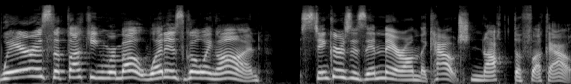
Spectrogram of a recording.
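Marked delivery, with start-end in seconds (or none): 0.0-2.6 play-acted, all-out screaming and yelling. Retelling being woken by a loud TV at night: retelling a scream.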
